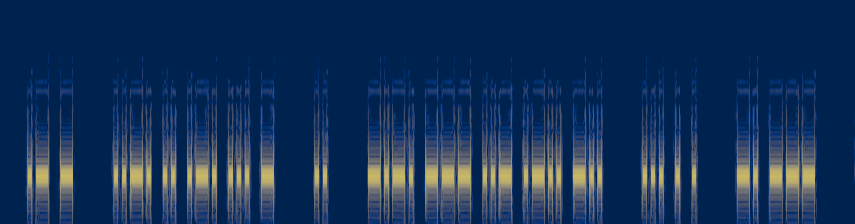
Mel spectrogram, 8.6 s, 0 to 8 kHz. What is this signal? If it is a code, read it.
Morse code, heard as a keyed tone, about 30 wpm, 650 Hz. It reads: AT FIRST I COULD SEE NO
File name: Book Two / 03-Chapter 3 - 29 WPM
